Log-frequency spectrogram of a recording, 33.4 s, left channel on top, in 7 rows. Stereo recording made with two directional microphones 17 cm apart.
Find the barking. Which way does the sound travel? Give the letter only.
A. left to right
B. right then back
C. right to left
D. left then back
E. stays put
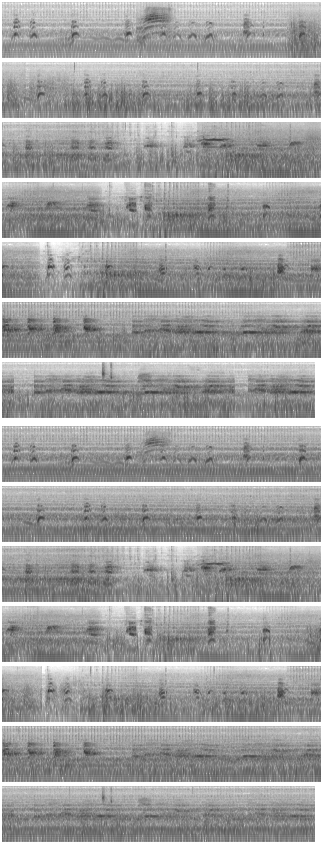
C.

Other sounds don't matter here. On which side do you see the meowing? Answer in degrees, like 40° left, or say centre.
20° left.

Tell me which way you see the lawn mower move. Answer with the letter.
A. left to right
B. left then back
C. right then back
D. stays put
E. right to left
B.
